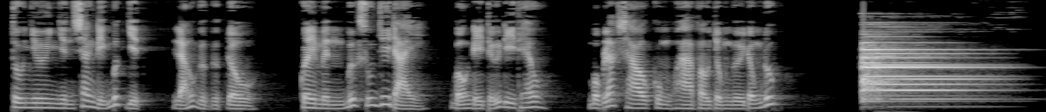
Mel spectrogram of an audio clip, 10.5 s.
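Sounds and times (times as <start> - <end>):
speech: 0.1 - 7.9
single clear bell strike: 8.6 - 10.4.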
